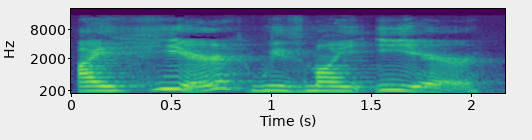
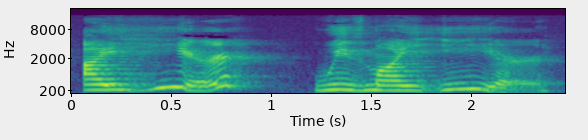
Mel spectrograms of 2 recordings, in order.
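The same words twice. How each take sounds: First: Slow, hear with an H, ear starting on the vowel; H contrast. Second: Slow, hear with a breathy H, ear with none; H contrast. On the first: Teacher repeating the H drill, slow and careful. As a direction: keep hear and ear distinct, very slowly. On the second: Teacher drilling H contrast, slow practice sentence. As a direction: separate hear and ear clearly, very slowly. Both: Shown as a demonstration. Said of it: "one sentence to help you with the H".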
